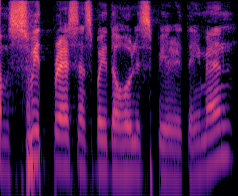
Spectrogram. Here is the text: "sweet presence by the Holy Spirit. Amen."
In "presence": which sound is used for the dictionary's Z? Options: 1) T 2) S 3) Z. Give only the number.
2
